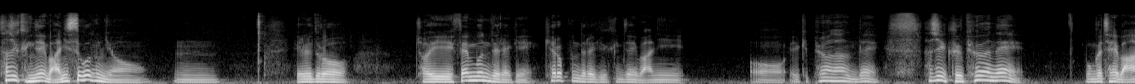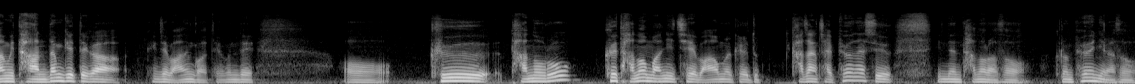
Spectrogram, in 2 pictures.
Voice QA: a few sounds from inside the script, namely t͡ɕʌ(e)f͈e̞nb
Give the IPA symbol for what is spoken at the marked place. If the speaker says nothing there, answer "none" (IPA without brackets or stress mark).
i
